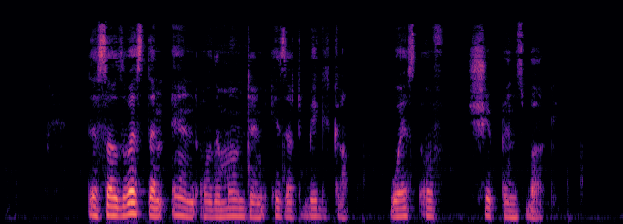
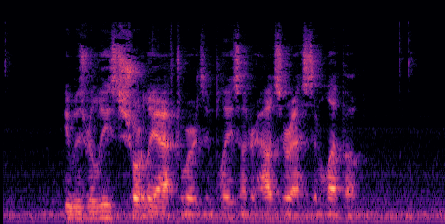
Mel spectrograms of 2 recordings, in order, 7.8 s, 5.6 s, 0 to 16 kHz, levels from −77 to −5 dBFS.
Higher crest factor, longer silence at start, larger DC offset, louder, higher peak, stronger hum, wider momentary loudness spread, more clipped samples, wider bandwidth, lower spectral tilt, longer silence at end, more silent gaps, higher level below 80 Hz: about the same, 24 dB vs 20 dB; first, 1.1 s vs 0.05 s; neither; second, -31 LUFS vs -26 LUFS; about the same, -8 dBFS vs -6 dBFS; neither; second, 18 LU vs 22 LU; neither; about the same, 11.5 kHz vs 11.5 kHz; first, -5 dB/octave vs -3.5 dB/octave; first, 1 s vs 0 s; neither; second, -66 dBFS vs -48 dBFS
